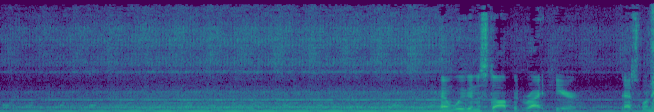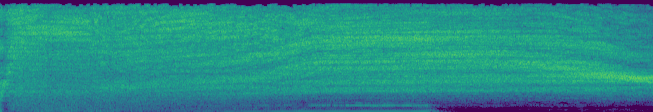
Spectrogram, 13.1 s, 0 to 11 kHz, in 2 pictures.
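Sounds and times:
vacuum pump motor hum: 0.0 - 13.0
air hissing into chamber: 6.5 - 13.0.

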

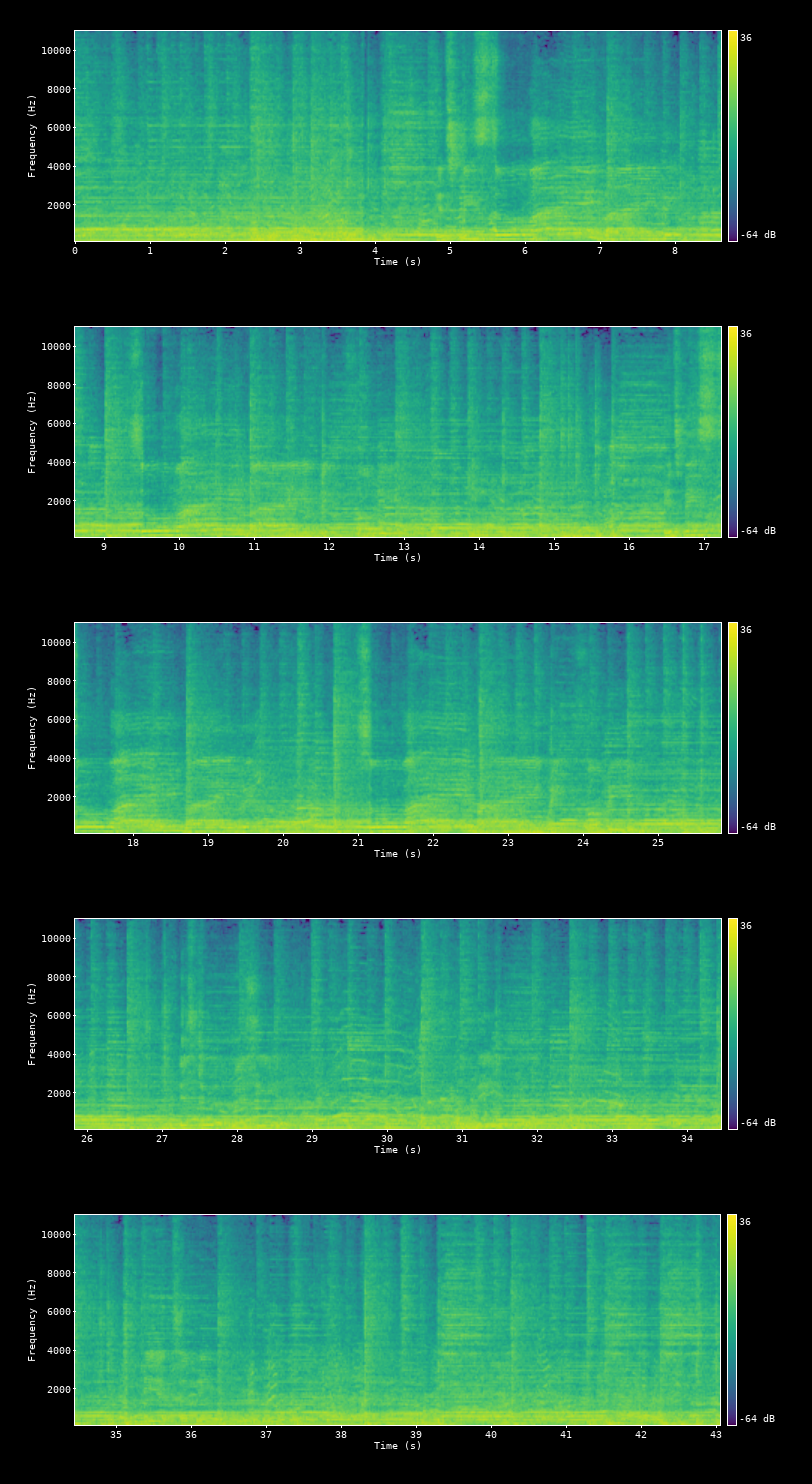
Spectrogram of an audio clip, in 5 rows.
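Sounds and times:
live band playing: 0.0 - 43.0
man singing: 4.2 - 43.0.

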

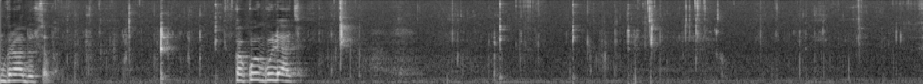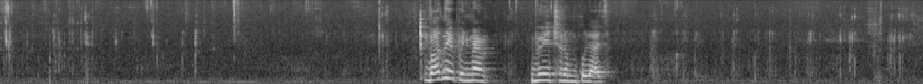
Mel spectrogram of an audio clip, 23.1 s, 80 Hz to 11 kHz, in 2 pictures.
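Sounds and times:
chewing soft food: 0.7 - 3.0, 3.9 - 16.8, 17.7 - 18.2, 19.3 - 23.0
wet mouth clicks: 4.1 - 4.6, 5.6 - 8.3.

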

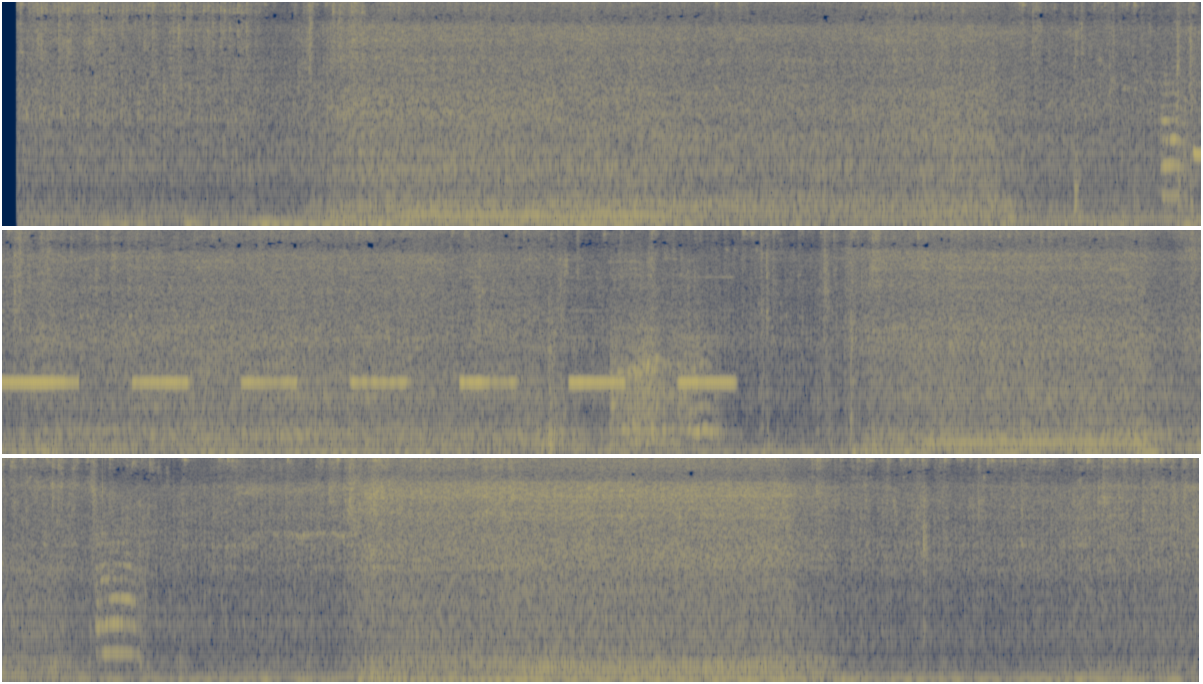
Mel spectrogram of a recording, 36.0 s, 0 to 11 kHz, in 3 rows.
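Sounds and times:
diesel engine revving: 0.2 - 35.9
reversing alarm beeps: 11.9 - 19.4.

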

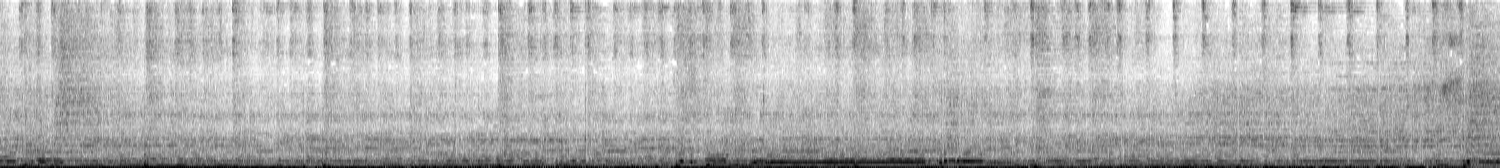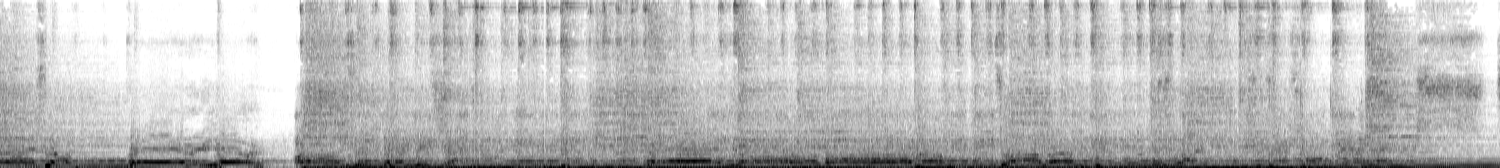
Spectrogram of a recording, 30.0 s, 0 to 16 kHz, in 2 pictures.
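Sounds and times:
man singing loudly: 0.0 - 1.4, 6.6 - 10.4, 14.6 - 20.0, 21.4 - 29.5
punk rock band playing: 0.0 - 30.0.

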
